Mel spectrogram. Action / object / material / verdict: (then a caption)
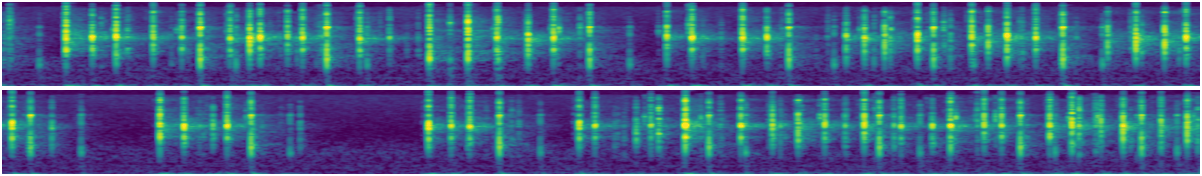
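tap / mechanical keyboard with plastic keycaps / plastic / none. Continuous fingertip typing with both hands on a pink ergonomic Alice-layout mechanical keyboard with plastic keycaps and a hollow case, resting on a desk mat. Dense, rapid clacky keystrokes with bright tops and a deep hollow low thump run steadily, with brief pauses around two seconds and near five seconds.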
